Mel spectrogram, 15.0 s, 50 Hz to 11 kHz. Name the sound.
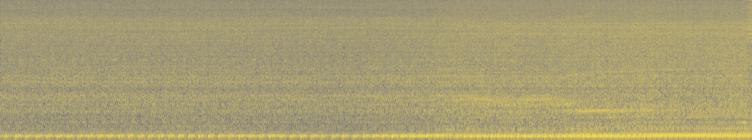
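2009 Chevy Silverado AFM engine idling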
